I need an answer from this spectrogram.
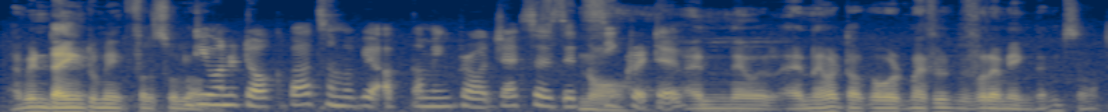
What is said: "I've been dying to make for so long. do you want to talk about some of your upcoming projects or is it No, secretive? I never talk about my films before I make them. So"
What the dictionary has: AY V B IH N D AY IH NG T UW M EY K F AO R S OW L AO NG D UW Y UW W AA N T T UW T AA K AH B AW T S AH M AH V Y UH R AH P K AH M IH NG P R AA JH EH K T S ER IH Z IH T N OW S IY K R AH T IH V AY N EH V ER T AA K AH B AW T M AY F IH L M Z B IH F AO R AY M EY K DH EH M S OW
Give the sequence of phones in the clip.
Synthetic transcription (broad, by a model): AY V B IH N D AY IH NG T UW M EY K F AO R S OW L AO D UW Y UW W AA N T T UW T AA K AH B AW T S AH M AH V Y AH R AH P K AH M IH NG P R AA JH EH K T S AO IH Z IH T N OW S IY K R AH T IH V AY N EH V ER T AA K AH B AW T M AY F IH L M B IH F AO R AY M EY K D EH M S OW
